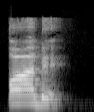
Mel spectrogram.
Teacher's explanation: Qaf is heavy for fatha open jaws attached ba. Give a very crispy qalqala here.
